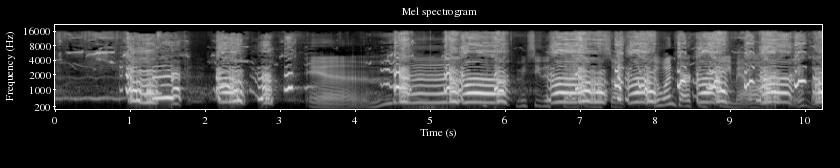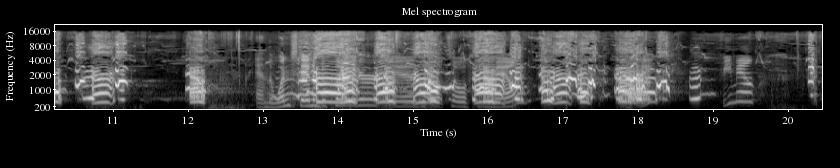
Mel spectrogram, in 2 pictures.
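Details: Hound crew of Bluetick, Redbone and Black and tan coonhounds at a kennel near Kingston, Ontario, Canada, two Bluetick females among them, bay in loud, drawn-out, wavering howls and barks, several voices overlapping in bursts with short pauses, a person talking in between.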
